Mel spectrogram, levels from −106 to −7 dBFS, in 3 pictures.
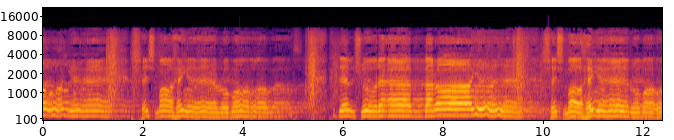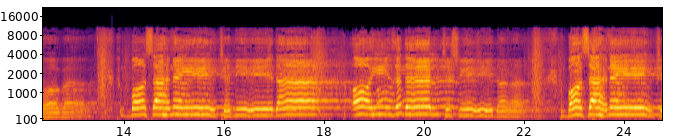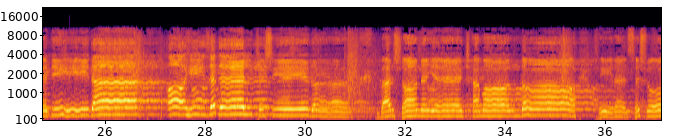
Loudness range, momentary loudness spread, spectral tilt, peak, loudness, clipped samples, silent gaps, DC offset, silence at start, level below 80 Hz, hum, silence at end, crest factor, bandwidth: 11 LU; 15 LU; -3 dB/octave; -4 dBFS; -20 LUFS; under 0.1%; none; under 0.1%; 0 s; -62 dBFS; none; 0 s; 16 dB; 10.5 kHz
